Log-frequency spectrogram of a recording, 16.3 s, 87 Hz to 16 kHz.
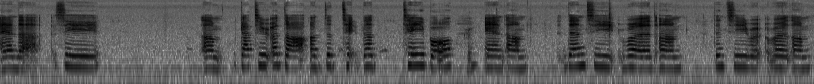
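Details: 17-year-old female in speech therapy in April 2011, about two months after an ischemic/hemorrhagic stroke on February 27, 2011 from a longboarding/snowboarding incident; story retelling with repetitions; aphasia with word-finding difficulty.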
